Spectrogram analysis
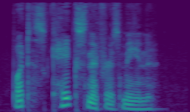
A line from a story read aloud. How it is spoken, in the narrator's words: Violet murmured to Klaus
